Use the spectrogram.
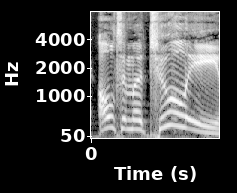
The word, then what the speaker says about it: Ultima Thule: This is Evader with the track Ultima Thule. That's how it's pronounced, because it is a Kuiper Belt object, but we won't get too far into the nerdiness of that.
